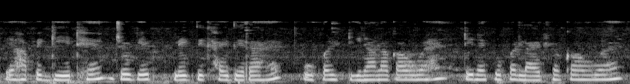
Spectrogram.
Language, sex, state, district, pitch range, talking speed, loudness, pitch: Hindi, female, West Bengal, Alipurduar, 210-230 Hz, 220 wpm, -14 LUFS, 220 Hz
